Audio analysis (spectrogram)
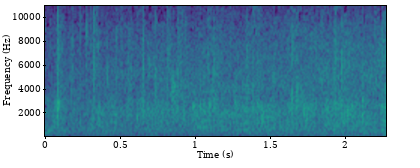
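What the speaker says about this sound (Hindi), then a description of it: "साथ ही एक बार जोरदार तालियां हमारे गुरुजनों के लिए और अतिथियों के लिए बजा दीजिए।" Audience clapping for teachers and guests at a school award ceremony, a dense, steady wash of applause heard from a distance and fairly faint.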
